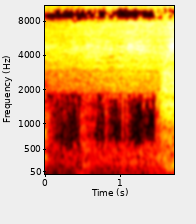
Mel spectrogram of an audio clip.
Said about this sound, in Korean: 이렇게 되면 정답은 2번이 되겠죠. 매미 울음소리를 한 번 더 들어볼게요.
